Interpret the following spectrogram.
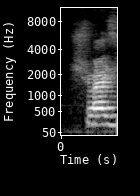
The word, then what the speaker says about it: choisi: So here, choisis. You say je, you drop your R. So j'ai choisi. J'ai choisi. The S here is like a Z sound.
